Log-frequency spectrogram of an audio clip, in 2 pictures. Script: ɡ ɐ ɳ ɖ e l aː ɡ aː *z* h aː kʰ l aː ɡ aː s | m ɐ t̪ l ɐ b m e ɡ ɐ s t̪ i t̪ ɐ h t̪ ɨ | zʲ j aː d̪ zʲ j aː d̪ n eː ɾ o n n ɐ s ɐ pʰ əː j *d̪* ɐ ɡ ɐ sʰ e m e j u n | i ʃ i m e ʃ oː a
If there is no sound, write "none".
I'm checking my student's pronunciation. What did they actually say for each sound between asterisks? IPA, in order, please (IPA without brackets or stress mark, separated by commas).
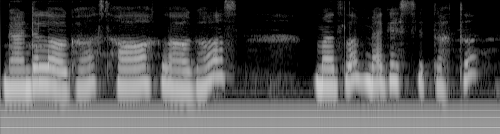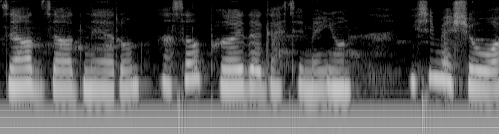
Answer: s, d̪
